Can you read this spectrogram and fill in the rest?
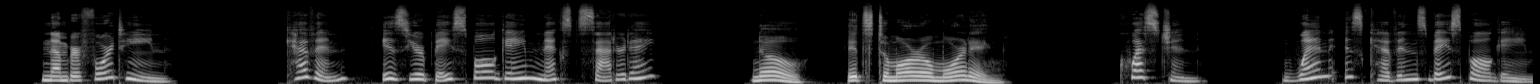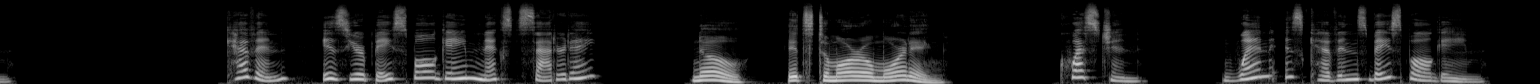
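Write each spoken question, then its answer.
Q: When is Kevin's baseball game?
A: Tomorrow morning.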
